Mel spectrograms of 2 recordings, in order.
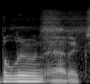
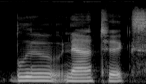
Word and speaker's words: Blunatics: not the Blunatics, not balloon addicts. You know, if you spell it phonetically, it is Blunatics.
